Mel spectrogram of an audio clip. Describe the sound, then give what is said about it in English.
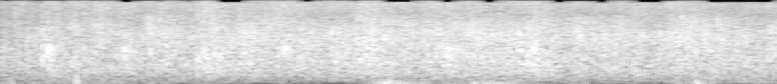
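Steady applause from a church audience, a dense, continuous patter of many hands clapping at an even loudness throughout, with no voices over it. “That's clapping, not praying.”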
